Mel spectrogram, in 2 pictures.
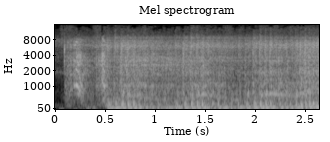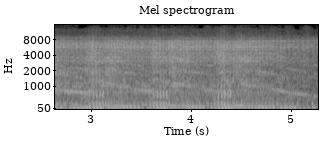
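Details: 2006 Yamaha Raptor 350 single-cylinder, choke on: steady, even beat with crisp throttle blips, no knocking or grinding; engine sounds healthy, though owner reports a transmission knock, mostly in first gear.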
